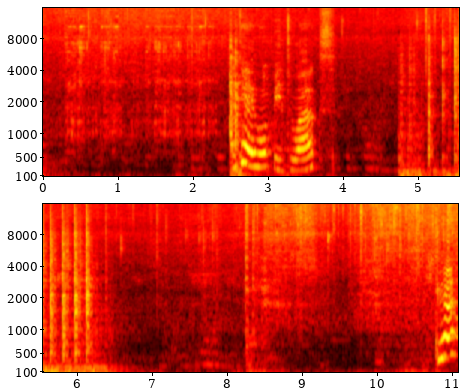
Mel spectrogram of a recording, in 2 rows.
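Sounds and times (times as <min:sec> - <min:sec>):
batter sizzling in a frying pan: 0:00.0 - 0:11.0
sharp knock against pan: 0:04.8 - 0:06.5
spatula scraping: 0:08.2 - 0:09.2.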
